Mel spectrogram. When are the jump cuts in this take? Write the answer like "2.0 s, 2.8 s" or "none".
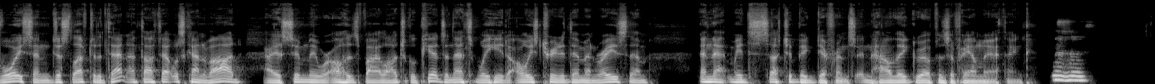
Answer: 2.6 s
